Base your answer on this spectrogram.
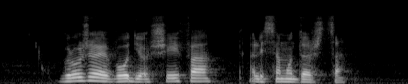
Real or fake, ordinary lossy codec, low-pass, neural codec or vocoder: fake; none; 9.9 kHz; vocoder, 22.05 kHz, 80 mel bands, WaveNeXt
